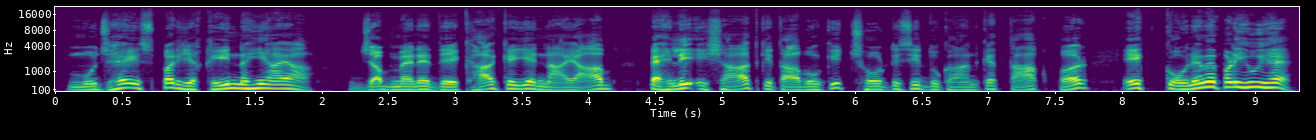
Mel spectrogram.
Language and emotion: Urdu, surprised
